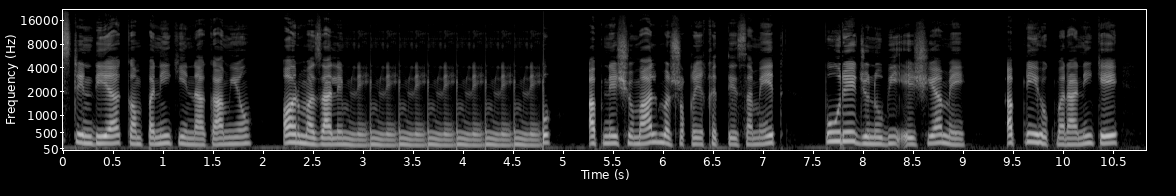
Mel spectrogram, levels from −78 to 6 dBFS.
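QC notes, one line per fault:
3.07–4.81 s, broken-record loop: a 0.29 s fragment of speech repeats exactly, back to back, six times, before "اپنے شمال مشرقی خطے". The speech meant for that span is lost. Likely a stalled player or stream resending its last held fragment.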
